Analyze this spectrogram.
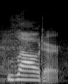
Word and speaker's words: Lauder: It's pronounced as louder. Listen again. Louder.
